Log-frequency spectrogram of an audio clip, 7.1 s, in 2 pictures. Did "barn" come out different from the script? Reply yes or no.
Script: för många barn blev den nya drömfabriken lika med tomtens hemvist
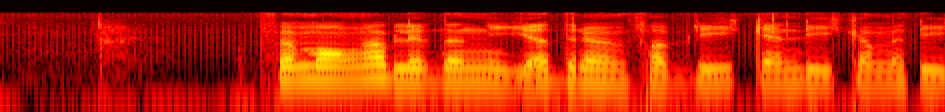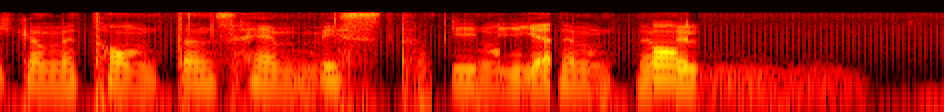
yes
